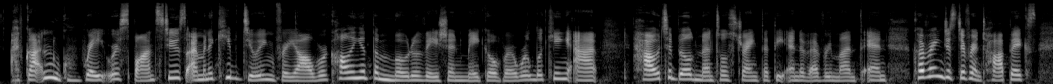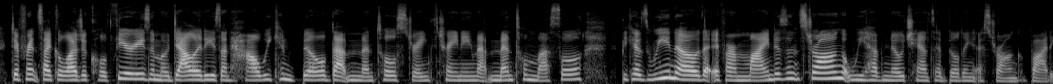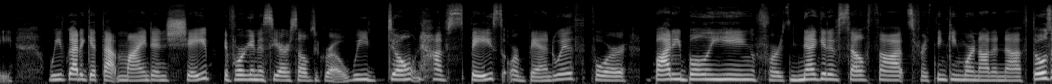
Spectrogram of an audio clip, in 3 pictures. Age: 10-29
